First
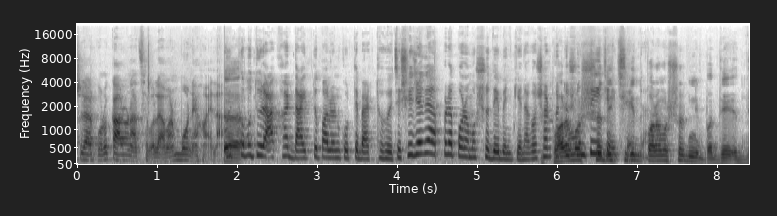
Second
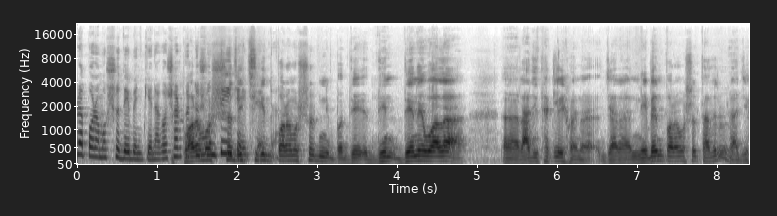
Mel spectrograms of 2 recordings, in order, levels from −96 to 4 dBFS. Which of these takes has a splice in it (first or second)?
first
